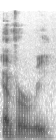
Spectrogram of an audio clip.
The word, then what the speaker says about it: every: every some people say every but it's really every it's really two syllables every day it gets smashed together the e the second e is sort of is silent um so let's just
